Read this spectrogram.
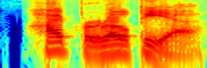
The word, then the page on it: hyperopia: American English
